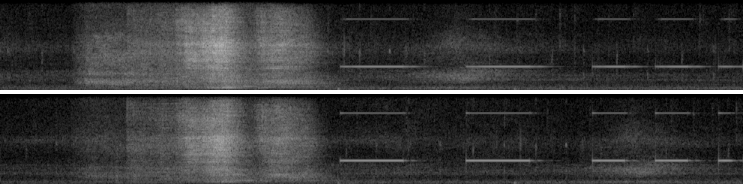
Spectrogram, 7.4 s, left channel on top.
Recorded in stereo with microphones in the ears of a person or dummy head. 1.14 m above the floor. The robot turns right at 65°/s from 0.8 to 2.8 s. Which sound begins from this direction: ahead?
Chopping, at 1.3 s.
